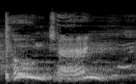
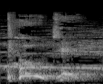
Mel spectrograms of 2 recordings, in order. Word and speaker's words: poutine: It's not poontang. It's pronounced Putin. – That's right. We're in Canada. The French-Canadian pronunciation is Putin.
